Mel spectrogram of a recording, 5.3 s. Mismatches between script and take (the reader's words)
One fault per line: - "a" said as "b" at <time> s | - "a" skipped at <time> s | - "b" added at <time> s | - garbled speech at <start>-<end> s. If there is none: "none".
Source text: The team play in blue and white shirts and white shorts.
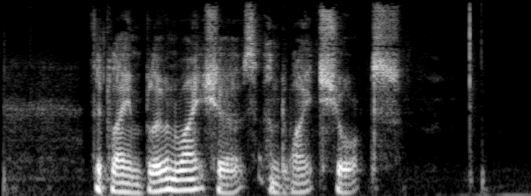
- "team" skipped at 1.0 s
